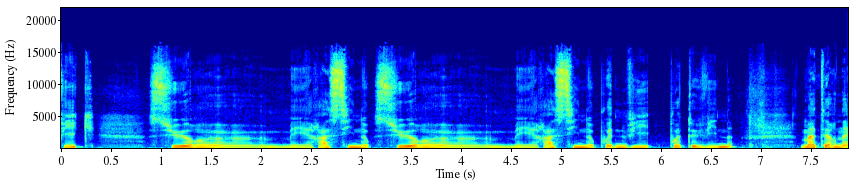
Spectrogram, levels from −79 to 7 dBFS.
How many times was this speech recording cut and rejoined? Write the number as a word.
one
